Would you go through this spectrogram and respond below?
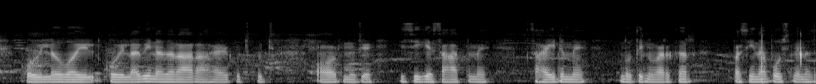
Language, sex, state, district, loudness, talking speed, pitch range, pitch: Hindi, male, Bihar, Gopalganj, -22 LUFS, 170 wpm, 115-125 Hz, 115 Hz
